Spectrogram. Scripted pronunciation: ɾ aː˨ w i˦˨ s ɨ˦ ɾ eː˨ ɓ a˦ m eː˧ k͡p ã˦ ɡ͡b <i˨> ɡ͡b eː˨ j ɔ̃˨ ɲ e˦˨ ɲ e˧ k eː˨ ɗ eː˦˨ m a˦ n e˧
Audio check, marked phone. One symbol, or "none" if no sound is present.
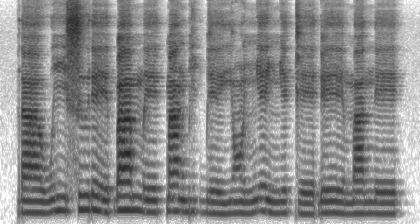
i˧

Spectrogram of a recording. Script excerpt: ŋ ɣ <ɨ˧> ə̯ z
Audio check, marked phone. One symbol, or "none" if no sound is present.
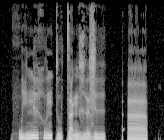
ɨ̰˧˨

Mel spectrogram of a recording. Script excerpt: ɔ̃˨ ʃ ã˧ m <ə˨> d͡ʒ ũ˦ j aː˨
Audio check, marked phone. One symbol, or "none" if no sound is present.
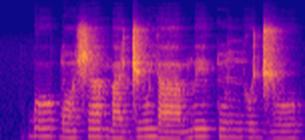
a˨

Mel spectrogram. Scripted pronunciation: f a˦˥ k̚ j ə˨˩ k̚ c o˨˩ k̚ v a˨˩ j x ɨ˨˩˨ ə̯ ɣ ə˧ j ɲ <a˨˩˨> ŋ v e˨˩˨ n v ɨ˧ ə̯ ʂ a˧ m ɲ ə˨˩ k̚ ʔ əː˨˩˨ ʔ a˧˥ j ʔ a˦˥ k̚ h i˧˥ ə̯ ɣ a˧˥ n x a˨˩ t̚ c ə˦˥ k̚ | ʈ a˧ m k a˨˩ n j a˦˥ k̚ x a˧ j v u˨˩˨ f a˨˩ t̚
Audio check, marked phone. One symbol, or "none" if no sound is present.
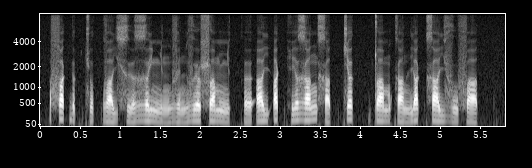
ə˨˩˨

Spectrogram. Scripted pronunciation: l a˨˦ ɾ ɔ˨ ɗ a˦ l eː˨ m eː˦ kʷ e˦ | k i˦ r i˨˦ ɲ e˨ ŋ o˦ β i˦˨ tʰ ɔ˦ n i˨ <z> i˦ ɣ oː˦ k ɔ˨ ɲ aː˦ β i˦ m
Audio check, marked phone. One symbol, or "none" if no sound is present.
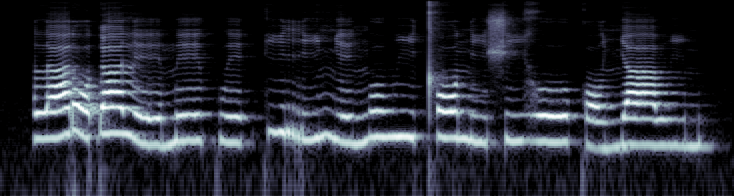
ʃ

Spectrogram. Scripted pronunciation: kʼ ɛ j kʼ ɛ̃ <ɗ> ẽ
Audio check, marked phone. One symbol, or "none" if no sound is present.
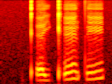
t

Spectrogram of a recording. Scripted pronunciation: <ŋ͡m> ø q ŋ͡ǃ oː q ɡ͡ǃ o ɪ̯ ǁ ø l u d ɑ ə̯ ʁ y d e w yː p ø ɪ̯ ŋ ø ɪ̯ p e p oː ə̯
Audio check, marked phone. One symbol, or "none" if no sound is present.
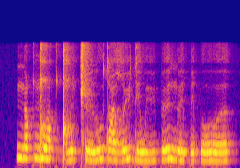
ŋ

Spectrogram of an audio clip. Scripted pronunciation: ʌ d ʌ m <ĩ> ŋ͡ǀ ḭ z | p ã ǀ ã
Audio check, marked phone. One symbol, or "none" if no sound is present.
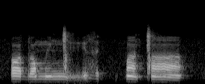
ĩ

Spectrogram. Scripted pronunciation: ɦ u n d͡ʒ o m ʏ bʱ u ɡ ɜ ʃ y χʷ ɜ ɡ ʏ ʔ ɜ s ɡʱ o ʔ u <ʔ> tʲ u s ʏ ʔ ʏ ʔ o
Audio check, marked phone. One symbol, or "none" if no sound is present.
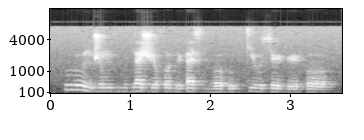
ʔ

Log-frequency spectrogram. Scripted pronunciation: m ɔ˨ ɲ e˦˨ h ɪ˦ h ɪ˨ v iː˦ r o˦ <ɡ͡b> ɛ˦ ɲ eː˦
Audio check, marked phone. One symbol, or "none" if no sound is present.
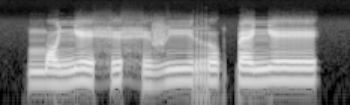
k͡p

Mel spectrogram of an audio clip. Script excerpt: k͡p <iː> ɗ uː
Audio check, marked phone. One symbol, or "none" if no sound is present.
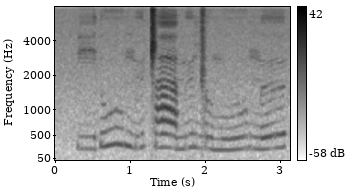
iː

